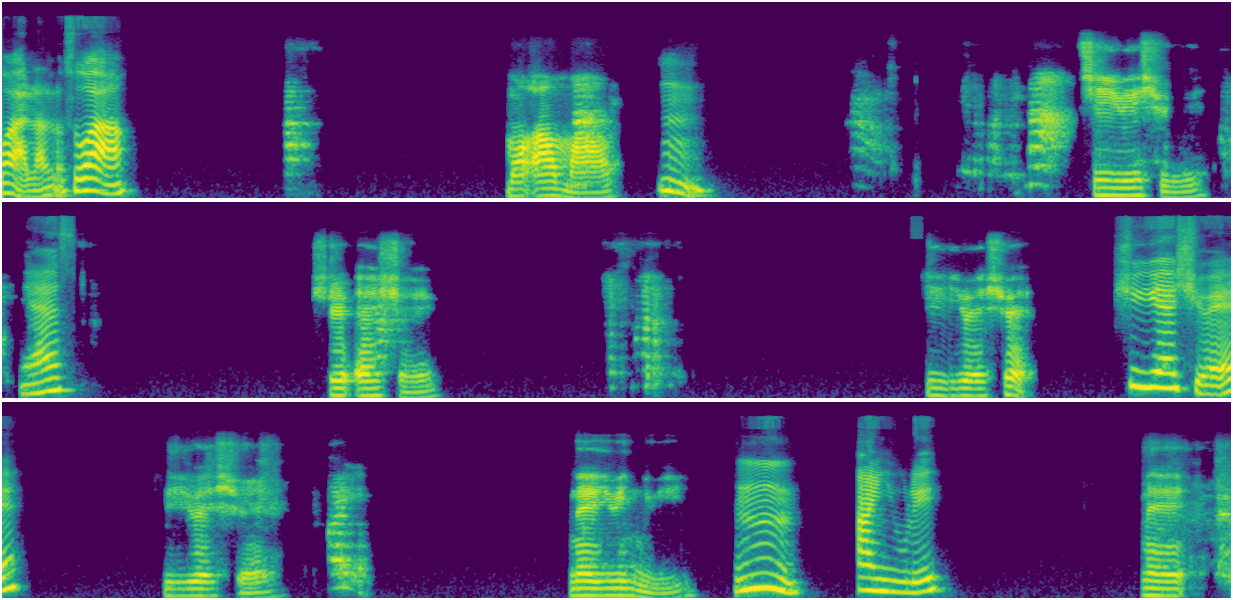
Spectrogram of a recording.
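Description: A young woman speaks clearly and slowly over an online call, sounding out syllables.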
